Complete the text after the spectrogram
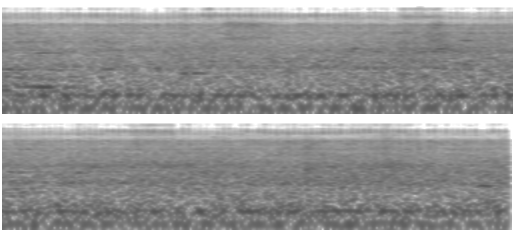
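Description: Tyres roll on asphalt, heard from inside a bus.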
